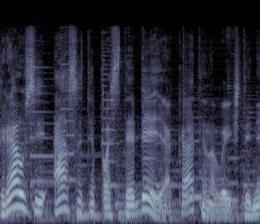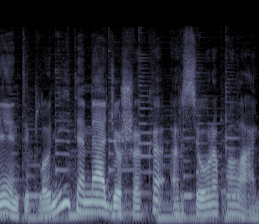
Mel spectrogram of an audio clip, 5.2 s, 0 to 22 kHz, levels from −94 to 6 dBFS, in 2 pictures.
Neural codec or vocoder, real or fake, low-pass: none; real; 14.4 kHz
